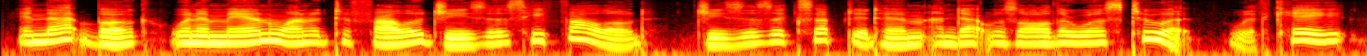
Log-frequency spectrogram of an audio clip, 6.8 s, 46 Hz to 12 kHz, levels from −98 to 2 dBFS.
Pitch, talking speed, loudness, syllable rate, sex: 175 Hz, 220 wpm, -16 LUFS, 5.5 syllables/s, female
